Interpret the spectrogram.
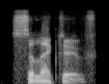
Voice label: "selective", British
